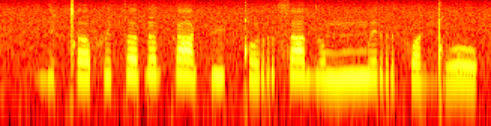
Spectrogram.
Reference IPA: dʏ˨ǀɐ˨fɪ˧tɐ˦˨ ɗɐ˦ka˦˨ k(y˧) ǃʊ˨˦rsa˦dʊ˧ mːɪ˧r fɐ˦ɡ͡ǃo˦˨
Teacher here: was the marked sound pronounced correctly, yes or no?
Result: yes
